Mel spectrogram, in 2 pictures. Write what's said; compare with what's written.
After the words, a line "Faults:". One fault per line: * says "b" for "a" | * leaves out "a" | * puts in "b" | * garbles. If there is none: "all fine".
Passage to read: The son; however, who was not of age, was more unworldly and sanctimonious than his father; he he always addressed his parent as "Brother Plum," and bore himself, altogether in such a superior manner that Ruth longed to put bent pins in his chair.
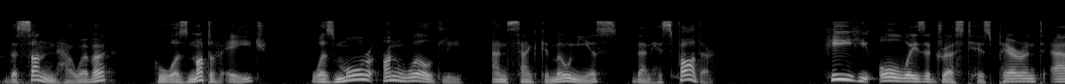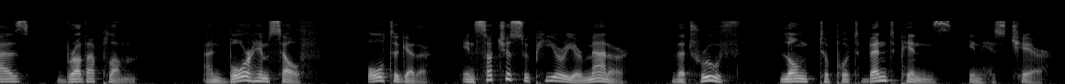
The son; however, who was not of age, was more unworldly and sanctimonious than his father; he he always addressed his parent as "Brother Plum," and bore himself, altogether in such a superior manner that Ruth longed to put bent pins in his chair.
Faults:
all fine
